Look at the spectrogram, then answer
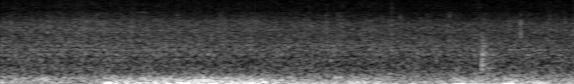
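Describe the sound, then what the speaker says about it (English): Steady rain pours with low thunder rolling throughout in the survival video game Vein, a continuous storm bed with no voices. "So, and it's raining,"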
